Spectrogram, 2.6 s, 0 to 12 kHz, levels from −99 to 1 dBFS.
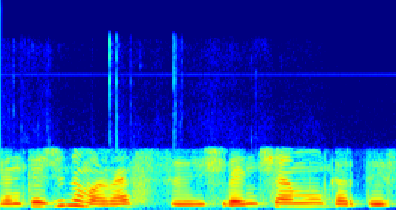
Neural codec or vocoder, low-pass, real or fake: none; 9.9 kHz; real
